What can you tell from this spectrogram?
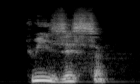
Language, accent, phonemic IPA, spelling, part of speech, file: French, Canada, /kɥi.zis/, cuisissent, verb, LL-Q150 (fra)-cuisissent.wav
- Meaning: third-person plural imperfect subjunctive of cuire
